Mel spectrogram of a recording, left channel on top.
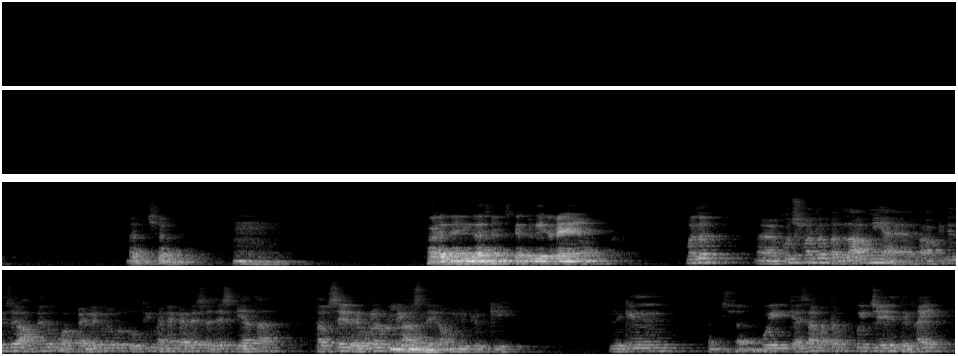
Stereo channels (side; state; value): left; silent; digital silence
